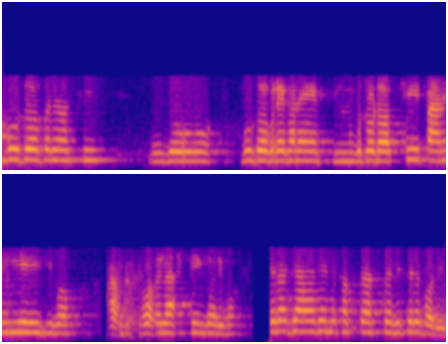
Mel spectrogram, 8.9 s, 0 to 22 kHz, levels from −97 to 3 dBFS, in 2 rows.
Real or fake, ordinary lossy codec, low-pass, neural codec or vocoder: real; none; 3.6 kHz; none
